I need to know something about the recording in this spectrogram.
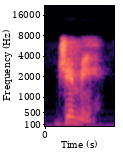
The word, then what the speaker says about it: Jimmy: Instead of G, me, G, it's J, Jimmy.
